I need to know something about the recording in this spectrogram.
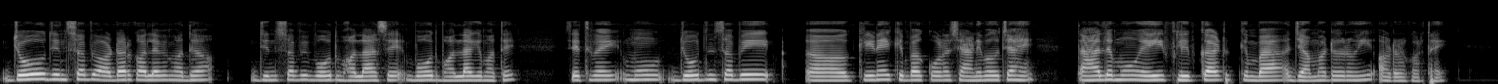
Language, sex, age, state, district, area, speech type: Odia, female, 18-30, Odisha, Ganjam, urban, spontaneous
